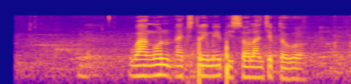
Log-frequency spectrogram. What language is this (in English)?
Javanese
